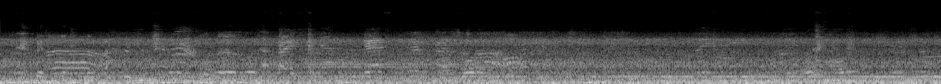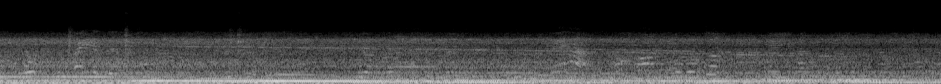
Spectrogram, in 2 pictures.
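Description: A vehicle engine hums and its tyres roll steadily along a street.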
